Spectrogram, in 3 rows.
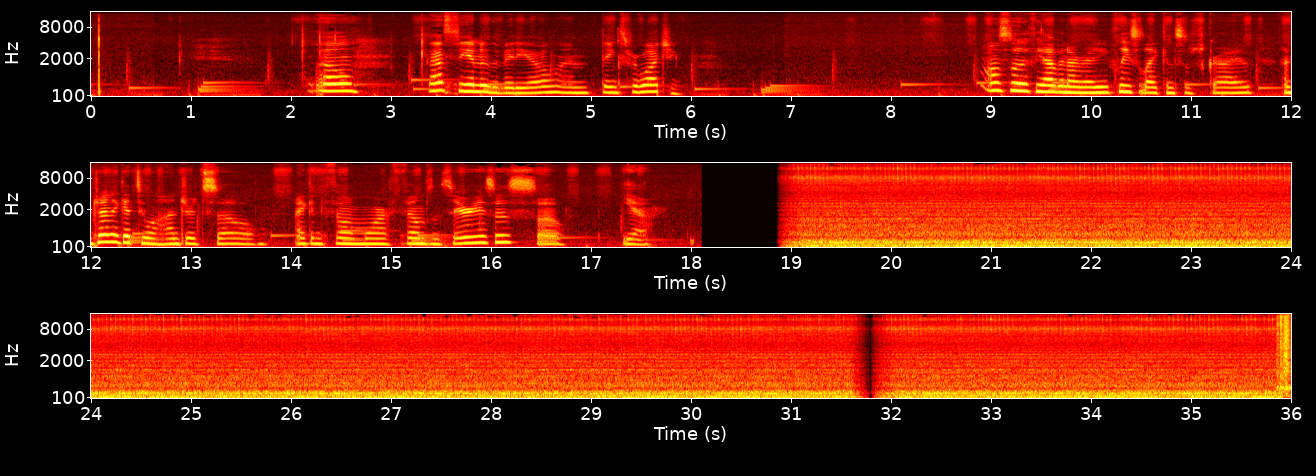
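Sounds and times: motor-like drone: 0:18.9 - 0:36.0.

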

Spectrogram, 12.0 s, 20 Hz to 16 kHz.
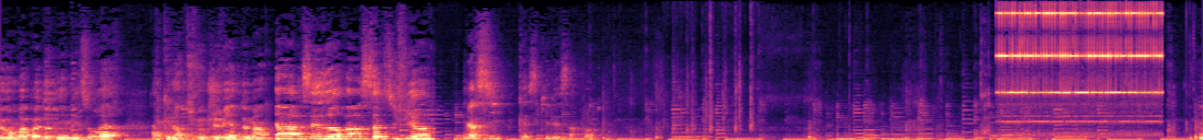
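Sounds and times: phone ringing: 0:10.0 - 0:11.7.

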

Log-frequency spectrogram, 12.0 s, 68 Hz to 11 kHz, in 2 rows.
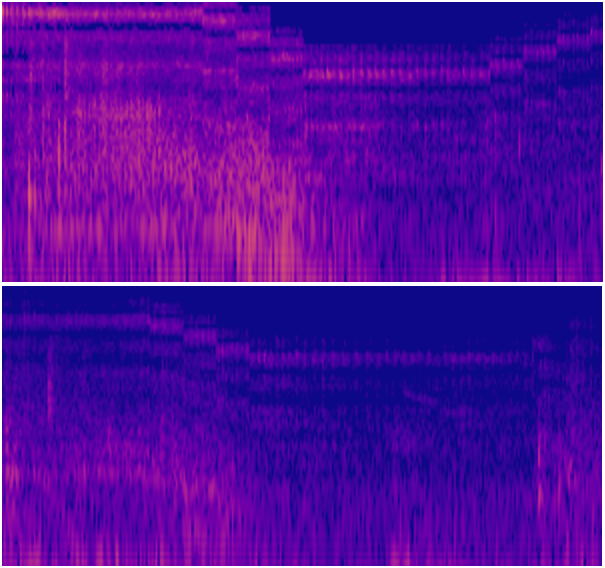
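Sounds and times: bike tyres rolling on dirt: 0:00.0 - 0:12.0.

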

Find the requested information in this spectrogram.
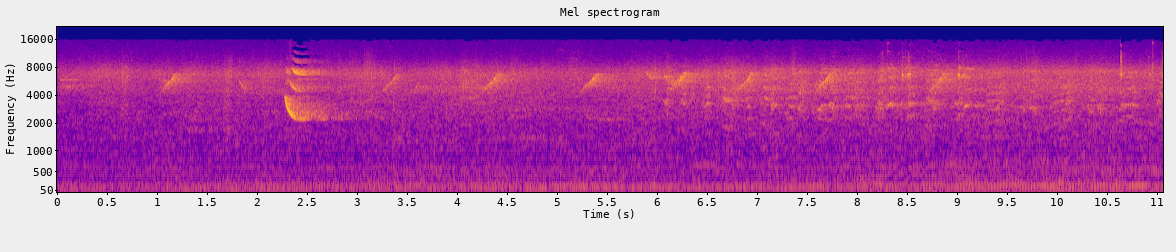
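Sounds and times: birds chirping: 0:01.0 - 0:11.0.

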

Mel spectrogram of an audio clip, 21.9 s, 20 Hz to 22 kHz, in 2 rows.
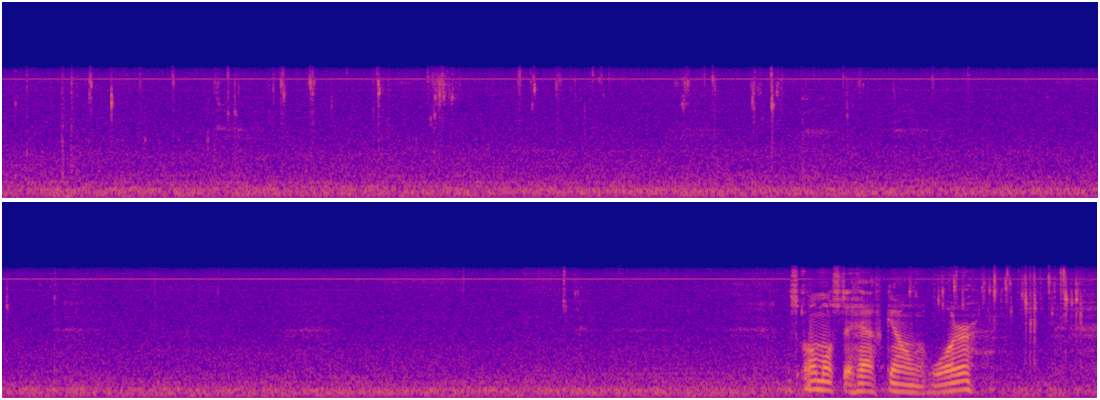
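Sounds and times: small splashes and clicks: 0:00.1 - 0:06.1, 0:06.7 - 0:07.8, 0:20.0 - 0:21.9.

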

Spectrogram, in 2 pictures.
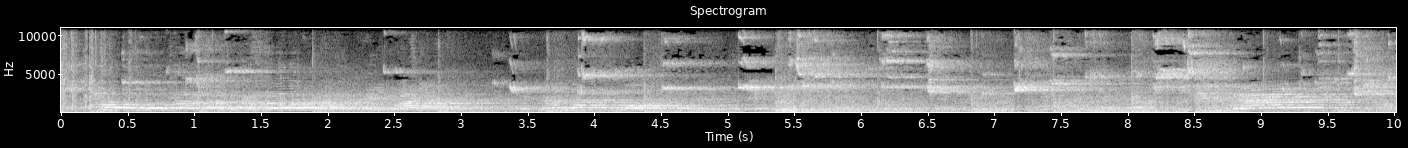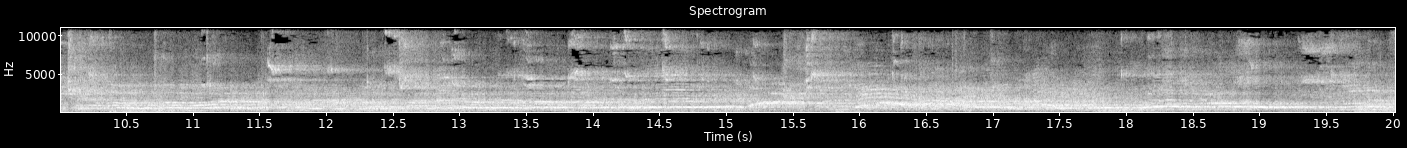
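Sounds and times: sneaker squeaks: 0:00.0 - 0:20.0
indistinct shouts: 0:13.4 - 0:20.0.

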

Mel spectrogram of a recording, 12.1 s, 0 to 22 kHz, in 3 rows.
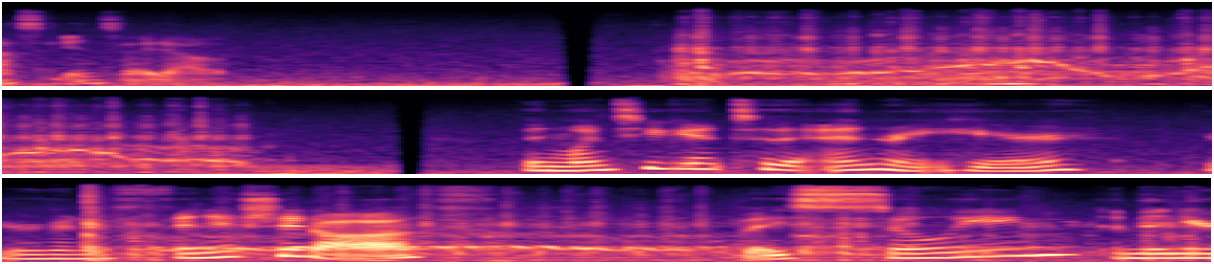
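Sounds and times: sewing machine stitching: 0:02.2 - 0:05.0, 0:08.3 - 0:12.0.

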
